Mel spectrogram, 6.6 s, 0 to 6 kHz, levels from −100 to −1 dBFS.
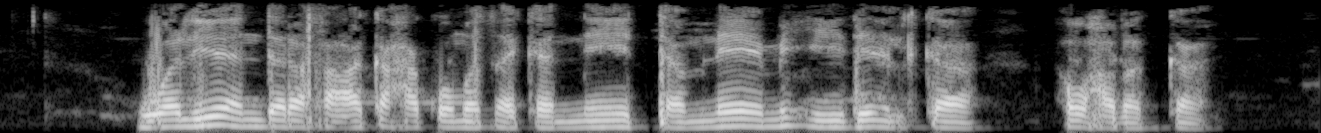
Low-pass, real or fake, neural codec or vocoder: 5.4 kHz; real; none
